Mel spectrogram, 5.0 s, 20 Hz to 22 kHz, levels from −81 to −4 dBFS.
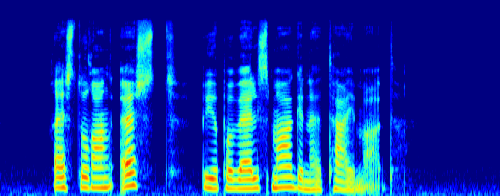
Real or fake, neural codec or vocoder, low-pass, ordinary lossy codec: fake; vocoder, 44.1 kHz, 128 mel bands, Pupu-Vocoder; 14.4 kHz; none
